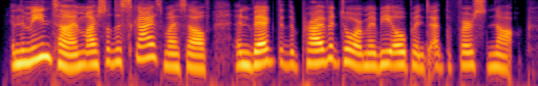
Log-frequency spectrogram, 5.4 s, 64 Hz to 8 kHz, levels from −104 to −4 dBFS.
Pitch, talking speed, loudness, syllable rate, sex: 225 Hz, 235 wpm, -19 LUFS, 5.7 syllables/s, female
